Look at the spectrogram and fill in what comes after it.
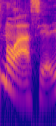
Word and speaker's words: Malacia: It is Malacia. Yes. For whatever reason, somebody decided not to tell the Europa League commentators the entire match. Malacia, Malacca, literally anything but Malacia.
